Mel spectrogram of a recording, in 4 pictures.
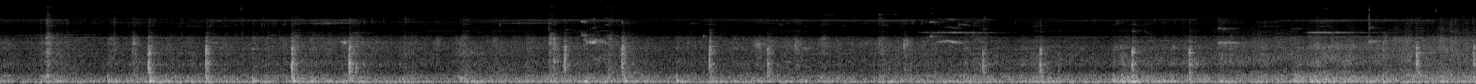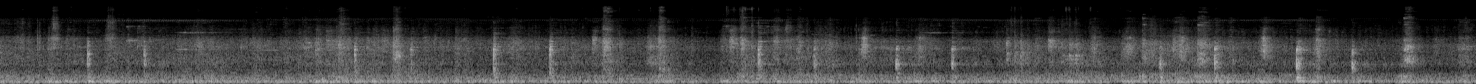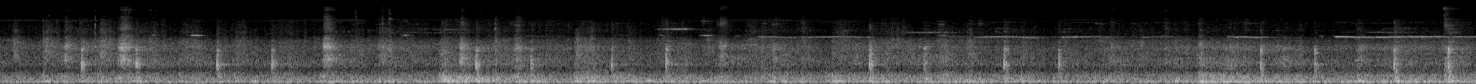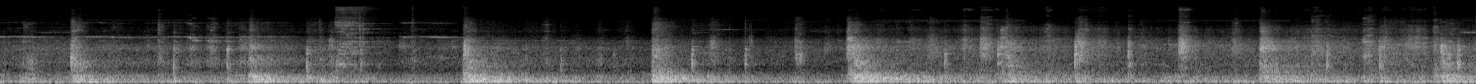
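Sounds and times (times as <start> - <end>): train wheels rumbling on rails: 0.0 - 59.0
wheels clicking over rail joints: 0.0 - 59.0
wheel squeals: 5.1 - 6.4, 9.0 - 10.1, 11.9 - 14.4, 15.2 - 18.2, 22.3 - 25.0, 29.3 - 31.7, 36.0 - 49.2, 51.3 - 52.6, 56.9 - 59.0.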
